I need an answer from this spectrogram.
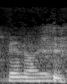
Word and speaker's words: Van Nuys: Van Nuys. Van Nuys, yeah, that would be the actual pronunciation.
